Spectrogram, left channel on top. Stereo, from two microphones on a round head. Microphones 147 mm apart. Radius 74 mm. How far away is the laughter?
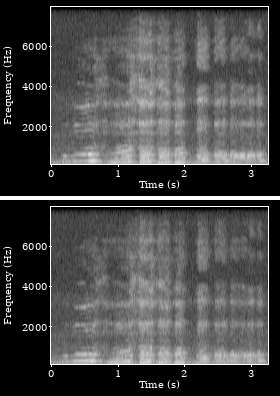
About 2 m.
